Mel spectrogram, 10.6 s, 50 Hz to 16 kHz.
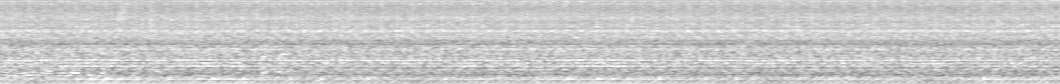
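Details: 2011 Ford Mustang GT 5.0 Coyote V8 with Roush exhaust at first start in an echoey garage, after all eight rod bearings (King CR868SI) and TTY rod bolts were replaced and 5W-30 added: even, steady idle, deep rumble; earlier tick and knock gone.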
